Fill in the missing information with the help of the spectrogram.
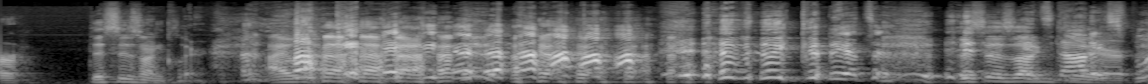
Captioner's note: laughs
